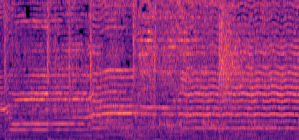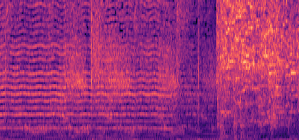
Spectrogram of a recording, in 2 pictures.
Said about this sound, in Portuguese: O seu vidro quebrou? A Arte em Vidro tem a solução.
